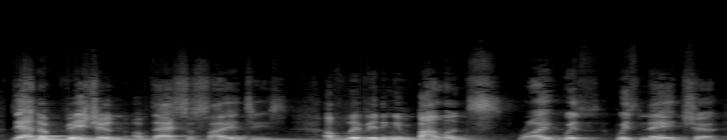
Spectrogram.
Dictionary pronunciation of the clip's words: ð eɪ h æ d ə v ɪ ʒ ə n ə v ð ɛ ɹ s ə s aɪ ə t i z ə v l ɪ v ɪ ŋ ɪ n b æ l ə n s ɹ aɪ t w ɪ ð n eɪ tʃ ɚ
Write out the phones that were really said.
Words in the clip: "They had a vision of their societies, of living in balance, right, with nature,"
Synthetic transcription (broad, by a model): ð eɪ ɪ d ə v ɪ ʒ ə n ə v ð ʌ ɹ s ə s aɪ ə t i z ə v l ɪ v ɪ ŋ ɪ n b æ l ə n s ɹ aɪ t w ɪ ð n eɪ tʃ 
